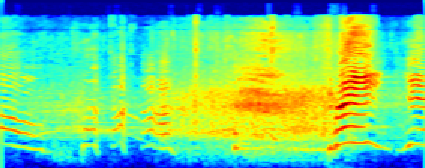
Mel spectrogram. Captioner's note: laughing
